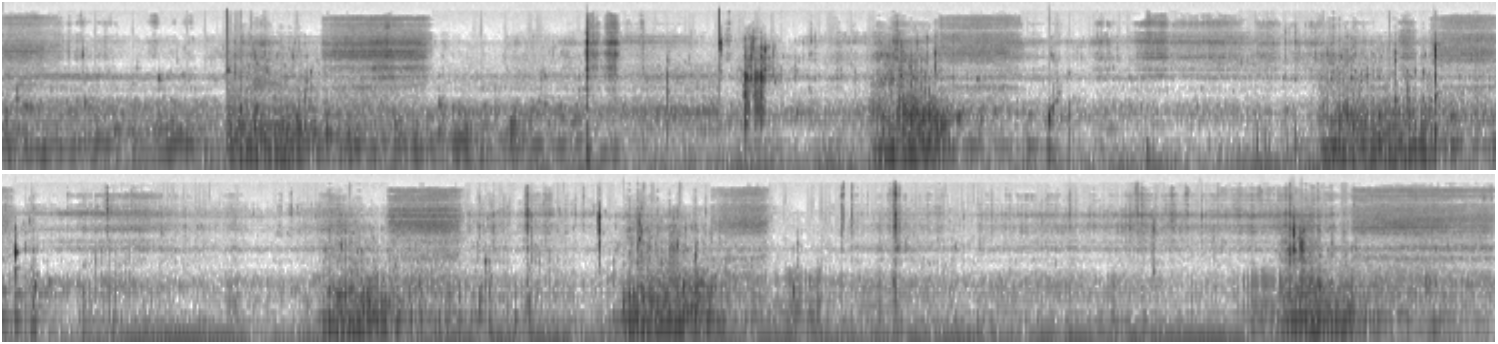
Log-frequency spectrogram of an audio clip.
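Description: Scuba diver's regulator underwater: exhaled air bubbles gurgle out in a burst every few seconds. Sharp clicks and scrapes come between the breaths as gloved hands handle debris on the river bed.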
